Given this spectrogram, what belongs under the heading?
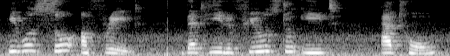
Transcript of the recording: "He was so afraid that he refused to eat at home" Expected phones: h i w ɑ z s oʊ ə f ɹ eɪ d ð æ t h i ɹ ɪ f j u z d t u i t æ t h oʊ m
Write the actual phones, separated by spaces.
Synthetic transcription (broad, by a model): h i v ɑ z s oʊ ə f ɹ eɪ d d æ t h i ɹ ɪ f j u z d t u i t æ t h oʊ m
